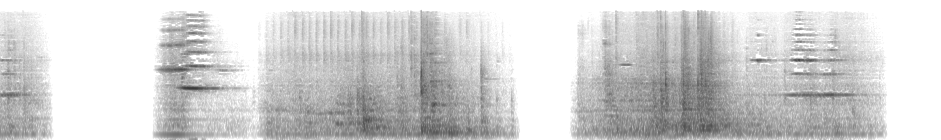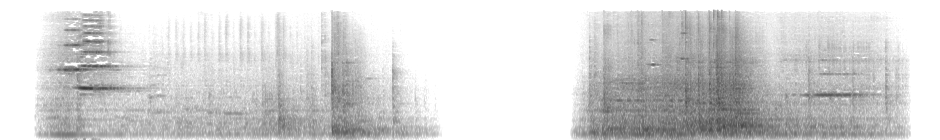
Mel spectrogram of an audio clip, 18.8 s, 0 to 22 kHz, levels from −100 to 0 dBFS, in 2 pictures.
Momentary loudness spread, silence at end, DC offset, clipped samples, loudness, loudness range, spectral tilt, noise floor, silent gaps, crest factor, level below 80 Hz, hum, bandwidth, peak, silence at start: 23 LU; 0.5 s; under 0.1%; under 0.1%; -33 LUFS; 14 LU; -2.5 dB/octave; -62 dBFS; 0.53-1.52 s, 5.20-5.69 s, 8.87-9.75 s, 13.84-15.11 s; 26 dB; -70 dBFS; none; 16.5 kHz; -12 dBFS; 0 s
